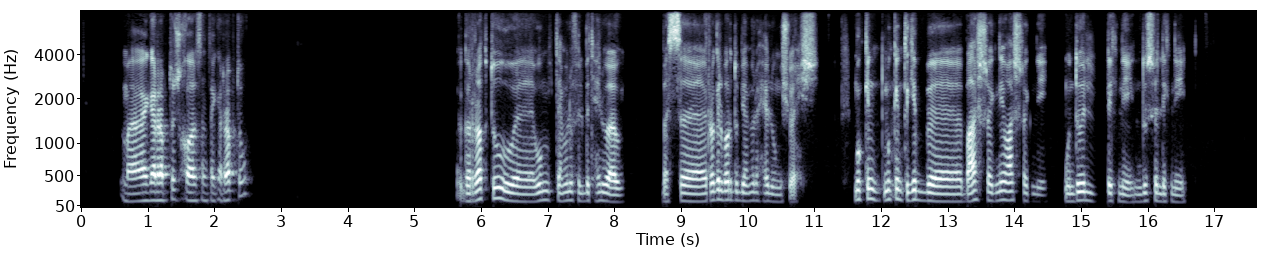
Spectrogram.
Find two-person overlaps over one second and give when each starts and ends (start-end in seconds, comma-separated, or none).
none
